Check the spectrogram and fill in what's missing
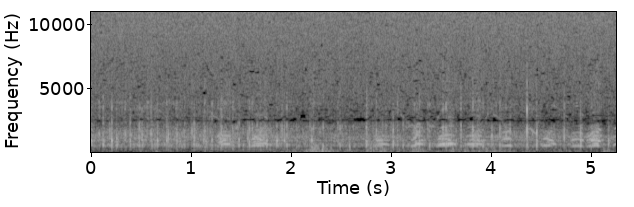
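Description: A flock of whooper swans calls in an overlapping chorus of honking, trumpet-like notes, several birds at once, over a low rumble.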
